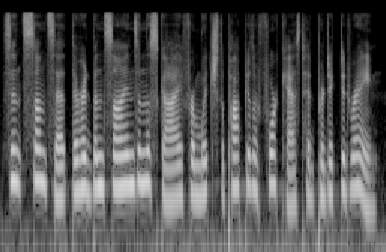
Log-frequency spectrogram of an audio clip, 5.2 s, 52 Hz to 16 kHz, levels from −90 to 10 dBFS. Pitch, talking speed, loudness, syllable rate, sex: 210 Hz, 200 wpm, -16 LUFS, 5.2 syllables/s, female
